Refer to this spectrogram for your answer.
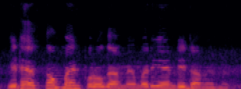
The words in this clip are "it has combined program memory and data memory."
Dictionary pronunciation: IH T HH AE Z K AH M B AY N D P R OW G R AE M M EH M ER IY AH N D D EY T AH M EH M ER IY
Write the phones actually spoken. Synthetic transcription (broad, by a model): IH T HH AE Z K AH M AY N P R OW G R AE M M EH M ER IY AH N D D EY T AH M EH M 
